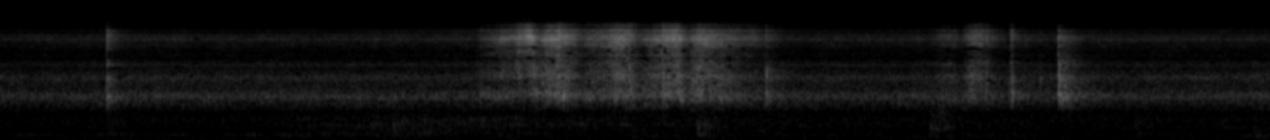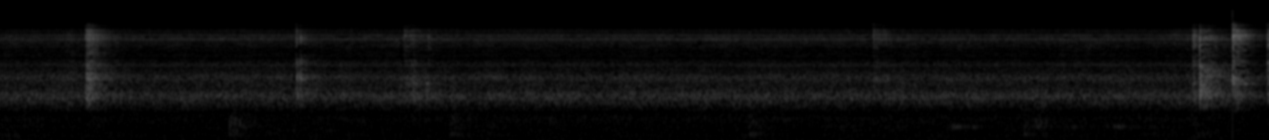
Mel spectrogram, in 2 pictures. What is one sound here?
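Metal spatulas tap sharply against a metal plate.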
